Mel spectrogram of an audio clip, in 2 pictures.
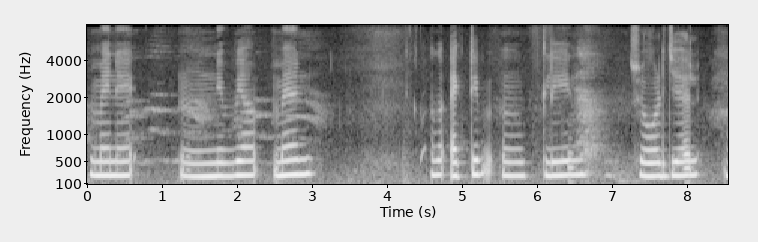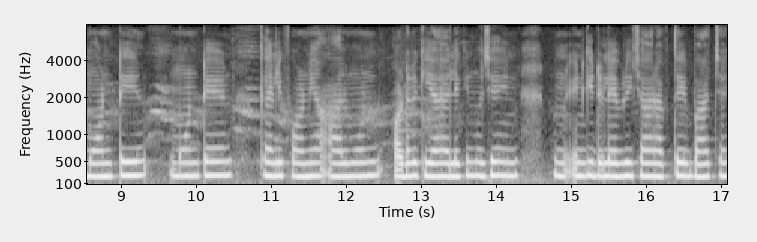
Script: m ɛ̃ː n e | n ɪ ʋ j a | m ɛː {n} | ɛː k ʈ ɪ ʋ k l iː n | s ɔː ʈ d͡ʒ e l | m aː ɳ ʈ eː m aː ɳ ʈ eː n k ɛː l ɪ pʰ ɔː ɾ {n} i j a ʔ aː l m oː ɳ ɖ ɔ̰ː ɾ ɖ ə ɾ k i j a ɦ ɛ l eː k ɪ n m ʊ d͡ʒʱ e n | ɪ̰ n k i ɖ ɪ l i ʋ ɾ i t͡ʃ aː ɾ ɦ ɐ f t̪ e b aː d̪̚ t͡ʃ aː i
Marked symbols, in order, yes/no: yes, yes

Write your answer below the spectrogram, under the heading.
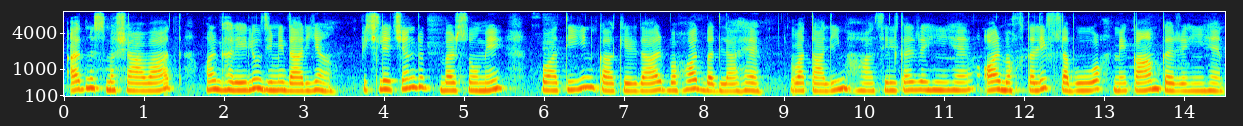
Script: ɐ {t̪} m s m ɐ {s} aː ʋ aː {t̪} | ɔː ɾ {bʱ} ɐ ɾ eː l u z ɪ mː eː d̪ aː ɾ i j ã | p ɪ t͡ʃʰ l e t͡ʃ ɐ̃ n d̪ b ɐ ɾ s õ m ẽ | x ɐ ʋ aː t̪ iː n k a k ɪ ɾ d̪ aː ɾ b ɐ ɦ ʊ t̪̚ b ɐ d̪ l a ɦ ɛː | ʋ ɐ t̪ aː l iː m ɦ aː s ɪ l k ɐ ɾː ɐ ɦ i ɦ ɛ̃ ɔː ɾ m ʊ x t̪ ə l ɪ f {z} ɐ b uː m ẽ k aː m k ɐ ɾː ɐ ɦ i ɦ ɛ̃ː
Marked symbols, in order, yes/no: no, no, yes, no, no

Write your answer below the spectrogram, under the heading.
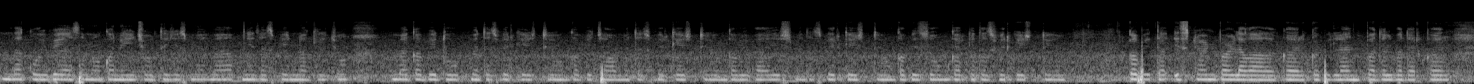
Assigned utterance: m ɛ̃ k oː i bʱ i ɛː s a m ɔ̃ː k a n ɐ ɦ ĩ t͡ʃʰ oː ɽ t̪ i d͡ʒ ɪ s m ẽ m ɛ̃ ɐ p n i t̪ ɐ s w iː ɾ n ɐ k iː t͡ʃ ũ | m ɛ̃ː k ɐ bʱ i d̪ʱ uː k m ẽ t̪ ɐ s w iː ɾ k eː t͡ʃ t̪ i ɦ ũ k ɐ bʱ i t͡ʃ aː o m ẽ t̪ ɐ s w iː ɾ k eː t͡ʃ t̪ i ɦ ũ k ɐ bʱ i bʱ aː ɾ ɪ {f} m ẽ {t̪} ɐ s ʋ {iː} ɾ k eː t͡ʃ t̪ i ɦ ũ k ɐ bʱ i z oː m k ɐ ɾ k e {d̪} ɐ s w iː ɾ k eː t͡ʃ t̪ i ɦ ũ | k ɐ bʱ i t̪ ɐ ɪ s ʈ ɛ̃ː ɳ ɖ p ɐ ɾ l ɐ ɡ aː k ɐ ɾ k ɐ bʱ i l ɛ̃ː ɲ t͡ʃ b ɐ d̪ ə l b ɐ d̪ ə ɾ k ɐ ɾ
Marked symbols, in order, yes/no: no, yes, yes, no

